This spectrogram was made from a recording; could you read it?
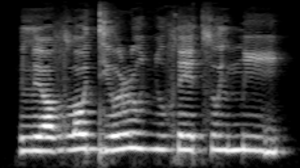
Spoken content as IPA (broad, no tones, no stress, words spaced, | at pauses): lʲɒvlˠo dʲoɭu ʎuvɾet͡sulʲ mi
